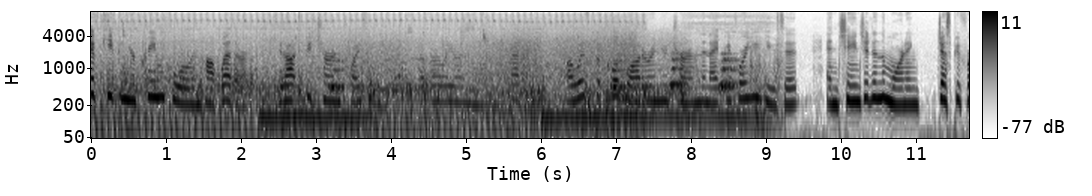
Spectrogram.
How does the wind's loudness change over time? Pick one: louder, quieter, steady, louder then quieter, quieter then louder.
steady.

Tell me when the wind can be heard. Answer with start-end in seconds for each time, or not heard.
0.0-9.2.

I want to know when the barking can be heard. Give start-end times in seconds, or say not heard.
2.2-3.9, 6.0-8.8.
